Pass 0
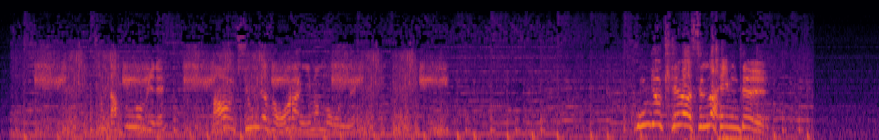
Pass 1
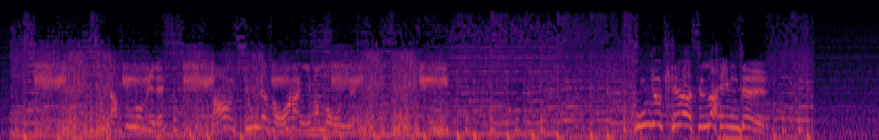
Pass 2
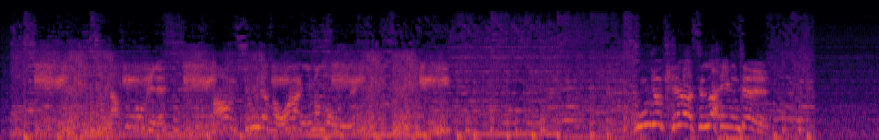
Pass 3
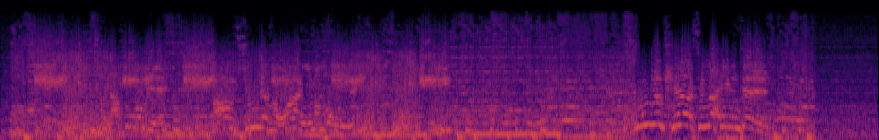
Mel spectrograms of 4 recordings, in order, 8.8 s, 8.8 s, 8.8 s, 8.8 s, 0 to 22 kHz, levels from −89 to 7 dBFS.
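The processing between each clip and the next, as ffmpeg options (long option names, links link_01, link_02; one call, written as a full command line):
ffmpeg -i in.wav -filter_complex "[0:a]acrossover=split=2600[link_01][link_02];[link_02]acompressor=threshold=-46dB:ratio=4:attack=1:release=60[link_03];[link_01][link_03]amix=inputs=2:normalize=0,alimiter=level_in=4dB:limit=-24dB:level=0:latency=1:release=389,volume=-4dB" out.wav
ffmpeg -i in.wav -af "flanger=delay=16:depth=7.7:speed=0.27,volume=4.5dB" out.wav
ffmpeg -i in.wav -filter_complex "[0:a]asoftclip=type=tanh:threshold=-39dB,asplit=2[link_01][link_02];[link_02]adelay=15,volume=-12dB[link_03];[link_01][link_03]amix=inputs=2:normalize=0,volume=2.5dB" out.wav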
